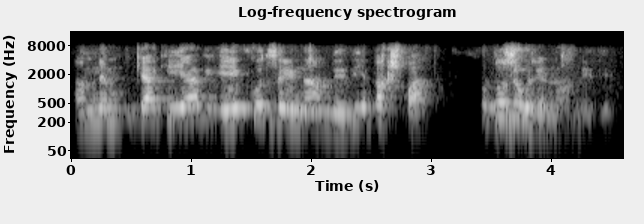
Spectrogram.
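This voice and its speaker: A man's voice: sits high, a little fast, creaky, mellow, lo-fi sound. A man giving a religious philosophical discourse, teasing his listeners with rhetorical questions and chuckling at his own points. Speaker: religious teacher.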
